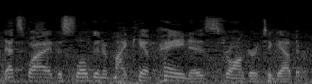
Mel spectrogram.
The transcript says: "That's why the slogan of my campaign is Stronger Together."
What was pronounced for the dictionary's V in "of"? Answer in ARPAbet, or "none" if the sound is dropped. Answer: V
